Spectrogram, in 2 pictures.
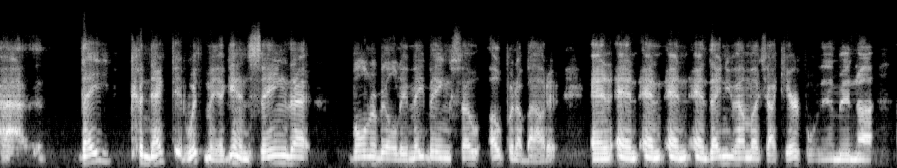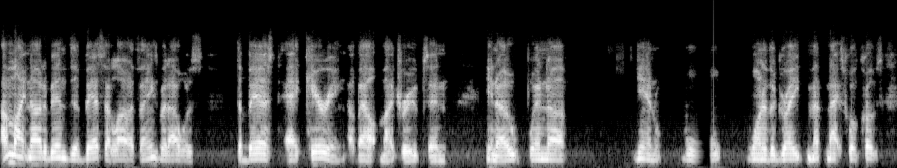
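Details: Adult male with lifelong stuttering that varies and was more severe in childhood: stuttering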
